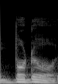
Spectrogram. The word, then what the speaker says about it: Bordeaux: It is Bordeaux but they pronounce it as bawdaw.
